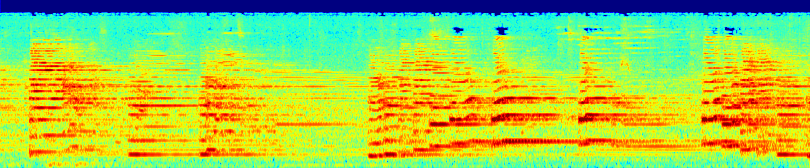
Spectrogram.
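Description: Instrumental opening of a Rajasthani folk song: a slow melody of single plucked notes, each sharply struck and left to ring and fade, about one note a second.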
